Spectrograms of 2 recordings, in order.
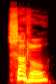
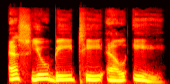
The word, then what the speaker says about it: subtle: Subtle, S-U-B-T-L-E. The B is silent.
